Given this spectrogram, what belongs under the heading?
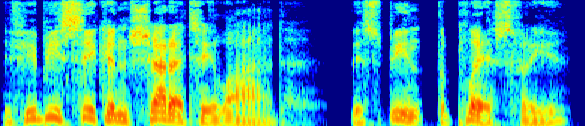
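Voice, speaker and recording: A man's voice: medium pitch, wildly swooping pitch, moderate pace, fairly bright tone, breathy edge, no echo, voice pushed up, exaggerated voice. A man voicing a weary but kindly male priest of a poor temple, with rustic, old-fashioned speech.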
